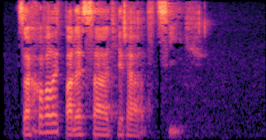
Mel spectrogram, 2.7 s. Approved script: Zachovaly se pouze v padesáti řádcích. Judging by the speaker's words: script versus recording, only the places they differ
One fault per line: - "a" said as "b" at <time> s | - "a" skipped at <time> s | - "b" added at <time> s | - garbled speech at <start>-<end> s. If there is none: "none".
- "se pouze" skipped at 0.6 s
